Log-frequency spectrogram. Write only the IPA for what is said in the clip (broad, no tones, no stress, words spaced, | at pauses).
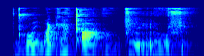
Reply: dʱuːi̯bɑkʲɑ̤ kʼɑ ko̤btʲo̤lʲ rʲo̤sʲ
